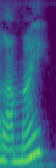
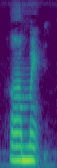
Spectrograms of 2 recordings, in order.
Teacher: Lalu ada fonem I diucapkan menjadi E.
